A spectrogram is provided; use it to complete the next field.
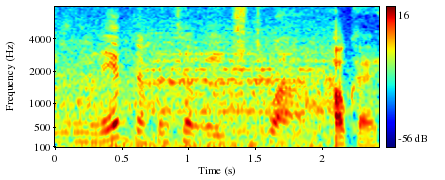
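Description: Loud background noise behind a woman's voice. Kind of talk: interview answer. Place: street. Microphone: phone near.

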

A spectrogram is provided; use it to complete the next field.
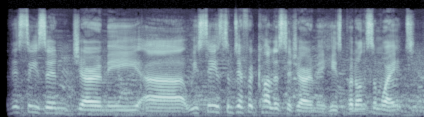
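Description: A man speaks with lively intonation in a dry sound with no echo, though noticeable background noise is present. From England. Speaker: actor. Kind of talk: interview answer. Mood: cheerful, relaxed. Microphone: handheld.

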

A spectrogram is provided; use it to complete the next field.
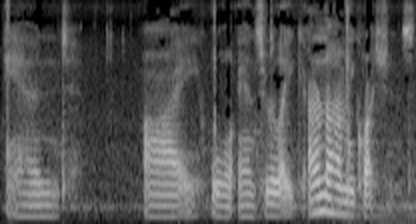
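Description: Light background noise behind a woman at a moderate pace. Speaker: vlogger. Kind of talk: casual vlog chat. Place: home room. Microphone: earbuds.

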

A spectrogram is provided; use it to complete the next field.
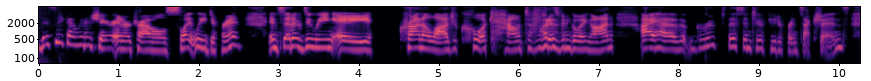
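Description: A woman with an American accent speaks at a fairly high pitch with ordinary pitch variation, in a dry sound with no echo and a quiet background. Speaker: knitting podcast host. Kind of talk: casual podcast monologue; casual vlog chat. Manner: loud; fast. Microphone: lapel.

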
